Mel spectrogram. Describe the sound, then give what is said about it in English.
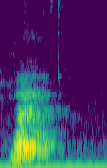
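A single short dog bark picked up on an open microphone. It is faint and brief, with quiet room noise around it and no talk. “is your dog being disruptive? Did I just hear that? You heard him. Picked him up on hot mic.”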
